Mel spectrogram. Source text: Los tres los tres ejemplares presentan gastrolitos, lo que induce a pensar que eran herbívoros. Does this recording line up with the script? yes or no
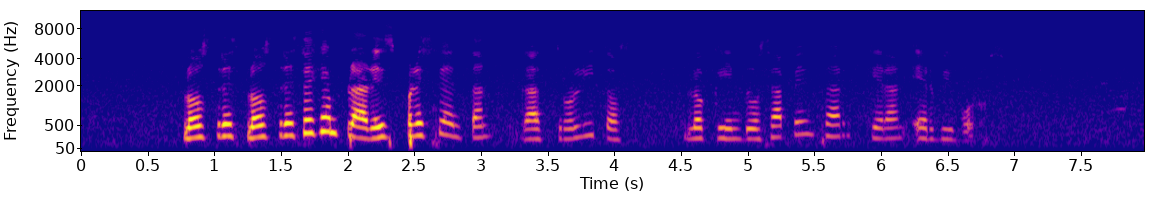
yes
